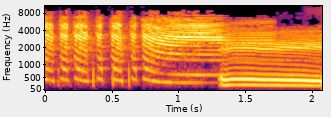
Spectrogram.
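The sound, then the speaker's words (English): A loud, brassy alarm horn sounds several quick bursts, then holds a long blaring tone that drops to a lower pitch partway through. “Sound the alarm.”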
